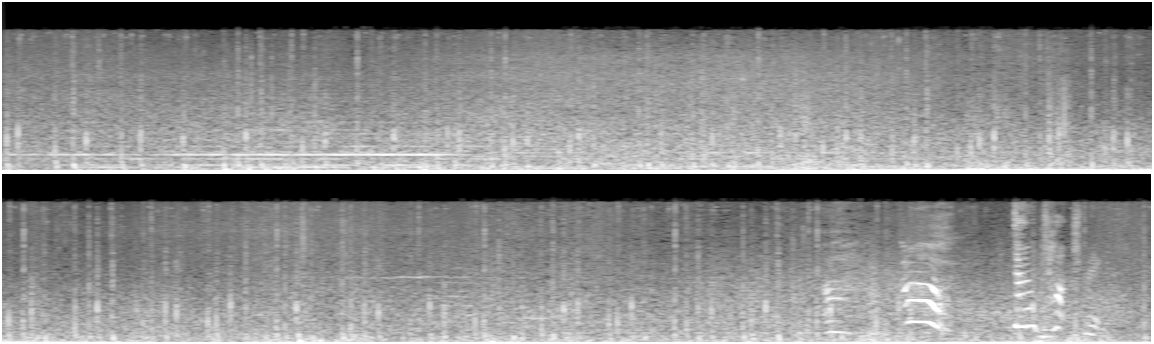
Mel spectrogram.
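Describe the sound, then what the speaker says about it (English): A horse gallops in The Witcher III: Wild Hunt, steady clip-clop hoofbeats running on with ambient game sound and a brief line of speech near the end. "Run, Roach"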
